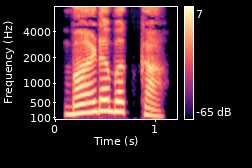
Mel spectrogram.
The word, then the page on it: ಬಾಡಬಾಕ: kannada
